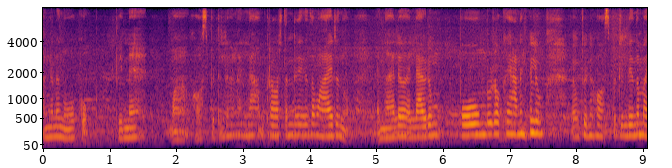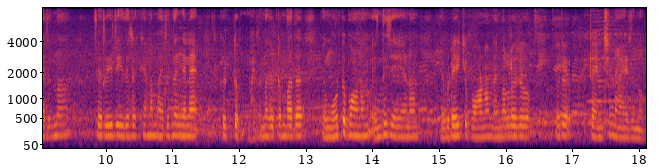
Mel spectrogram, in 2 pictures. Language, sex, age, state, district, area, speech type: Malayalam, female, 45-60, Kerala, Idukki, rural, spontaneous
